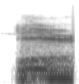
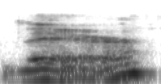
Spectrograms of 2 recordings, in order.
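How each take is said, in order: First: It starts with a hard d sound. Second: It starts with a soft th sound. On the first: The speaker calls it wrong. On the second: The speaker calls it right.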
